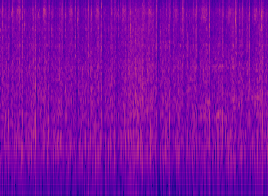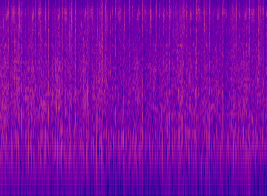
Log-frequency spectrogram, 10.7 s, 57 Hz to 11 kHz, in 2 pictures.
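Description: Crossley Model H 2 HP stationary engine running, with a steady rapid clatter.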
